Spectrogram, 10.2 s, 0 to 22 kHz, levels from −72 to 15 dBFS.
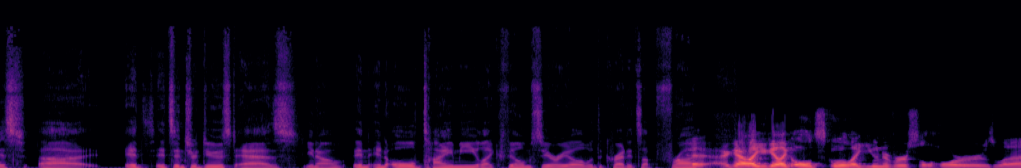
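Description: No technical faults can be heard anywhere in the speech recording, and the signal stays steady and continuous throughout.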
